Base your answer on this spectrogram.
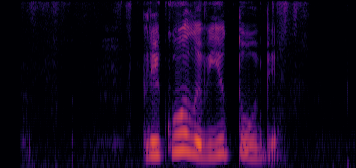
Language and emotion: Russian, sad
